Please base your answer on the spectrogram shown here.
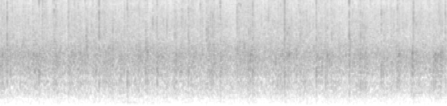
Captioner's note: applause continues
